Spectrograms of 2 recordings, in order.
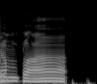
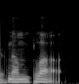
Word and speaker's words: Prik Nam Pla: Prik Nam Pla. – Säg en gång till. – Prik Nam Pla. – Ja, alltså hon upprepar det precis så som du uttalade.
